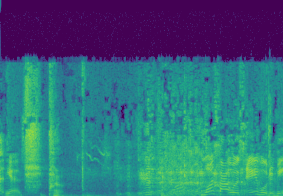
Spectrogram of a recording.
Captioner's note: scoffs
